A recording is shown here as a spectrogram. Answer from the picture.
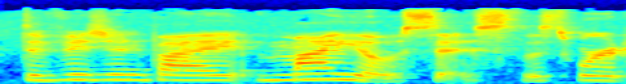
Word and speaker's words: meiosis: that's called division by meiosis this word right here looks it's spelled a little bit funny but it's pronounced meiosis and again we're going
